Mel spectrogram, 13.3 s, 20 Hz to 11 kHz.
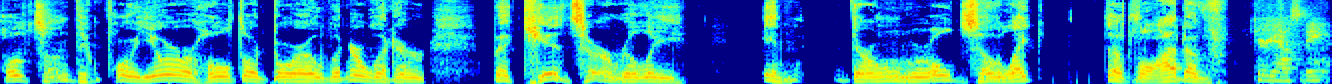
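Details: Adult man with spinocerebellar ataxia of unknown cause, slurred speech since around 1999, hard to understand on the phone, with mobility problems: ataxic dysarthria (slurred speech)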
